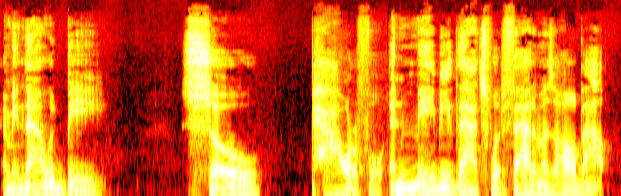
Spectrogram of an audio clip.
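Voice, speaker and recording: A man with a deep voice speaks in a dry, close recording. He delivers an unscripted monologue as a religious commentator, emphatic and given to repeating phrases for weight. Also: lively intonation, unhurried, dark tone, dry recording. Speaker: podcast host and religious commentator.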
